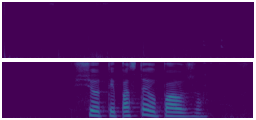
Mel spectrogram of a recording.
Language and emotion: Russian, neutral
